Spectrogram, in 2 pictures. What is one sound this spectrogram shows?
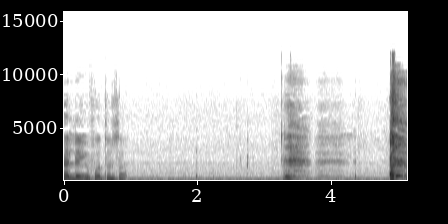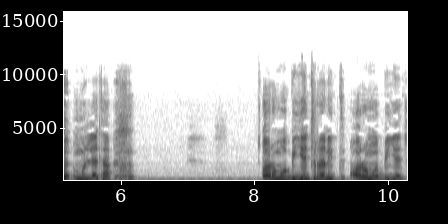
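A woman speaks animatedly close to a phone microphone, with pauses.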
